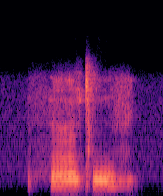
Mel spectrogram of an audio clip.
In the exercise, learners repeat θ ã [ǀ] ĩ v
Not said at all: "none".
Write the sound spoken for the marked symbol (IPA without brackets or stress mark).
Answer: ǀ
